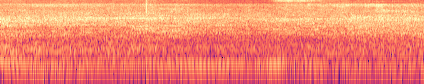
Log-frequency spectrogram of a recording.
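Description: Kia Forte's engine idling steadily: an even low hum under a constant hiss.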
